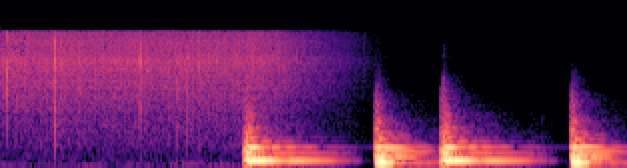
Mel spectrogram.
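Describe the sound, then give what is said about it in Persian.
Rice toasts in oil and butter in a pot for a Persian rice dish, giving a soft, steady sizzling hiss. About halfway through, four deep, ringing tonal notes start and sound over it. “نزدیک پنجاه گرم کره بهش اضافه میکنم اول روغن میریزیم بعد کره که کرمون نسوزه خب شروع کنیم به تف دادن”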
